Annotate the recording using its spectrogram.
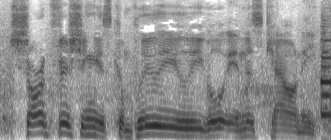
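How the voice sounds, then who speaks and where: A man's voice comes through dry and echo-free against loud background noise. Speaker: travel vlogger. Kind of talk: casual vlog chat. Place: waterside. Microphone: handheld.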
